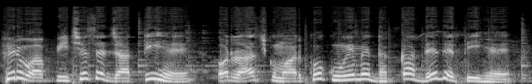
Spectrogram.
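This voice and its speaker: Male narrator for scripted moral tales, expressive pitch swings, light music underneath. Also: measured pace.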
